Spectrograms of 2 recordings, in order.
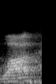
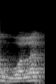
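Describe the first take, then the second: First: The vowel is an open 'aa' sound. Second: An L sound is heard before the final k. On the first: "ना ये वाक है" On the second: "ये ना तो वॉलक है"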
